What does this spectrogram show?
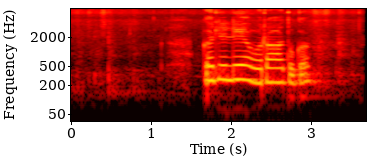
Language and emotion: Russian, sad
